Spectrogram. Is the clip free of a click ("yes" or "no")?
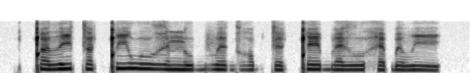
no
